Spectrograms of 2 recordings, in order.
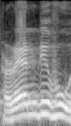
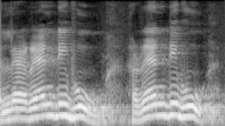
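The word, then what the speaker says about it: rendezvous: तो अगला वर्ड है आपको रेंडे वू देखिए यह भी बहुत सुंदर वर्ड है रबू वू इसका आर ई एन डी जड व ओ यू एस स्पेलिंग होता है फ्रेंच वर्ड है और इसका मतलब हो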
